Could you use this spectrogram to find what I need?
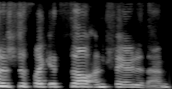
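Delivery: earnest, heartfelt, with feelings rising. Giving final thoughts on sending kids to camp, getting emotional. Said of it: "I don't wanna get emotional, sorry".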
